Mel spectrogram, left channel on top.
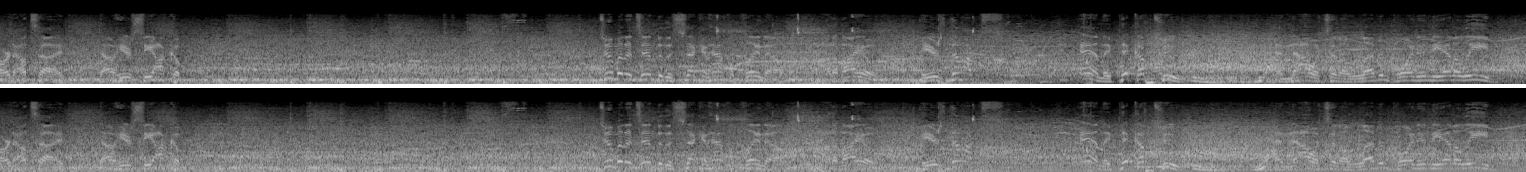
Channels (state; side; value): noise; right; hum, 8 dB below the sound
